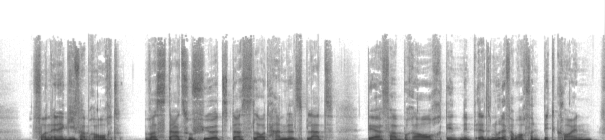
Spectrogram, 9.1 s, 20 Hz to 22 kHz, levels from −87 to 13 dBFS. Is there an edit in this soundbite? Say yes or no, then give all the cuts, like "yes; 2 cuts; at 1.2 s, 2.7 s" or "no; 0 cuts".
no; 0 cuts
